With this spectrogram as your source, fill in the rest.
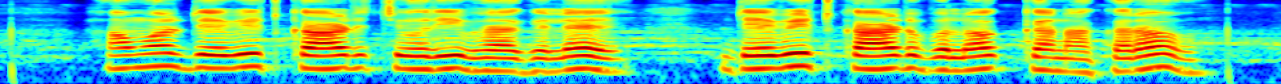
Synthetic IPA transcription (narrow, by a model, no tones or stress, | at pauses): həməɾɖebiʈkaɾɖt͡ʃoːɾibʱɛɡele | ɖebiʈkaɾɖbəlɔkːɛnakəɾəb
